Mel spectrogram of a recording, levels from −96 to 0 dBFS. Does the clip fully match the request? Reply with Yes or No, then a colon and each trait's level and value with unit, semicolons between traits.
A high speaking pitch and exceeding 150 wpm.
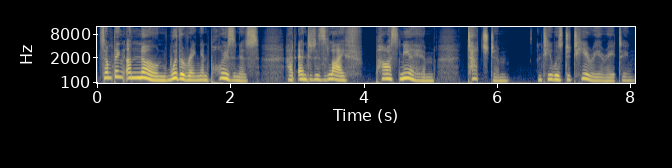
No: high, 210 Hz; slow, 135 wpm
